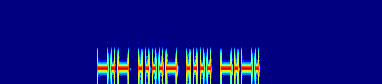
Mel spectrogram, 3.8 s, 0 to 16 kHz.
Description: Morse code, heard as a keyed tone, about 34 wpm, 700 Hz. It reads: K4HC
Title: Easy Call Signs Repeated 3x - 35wpm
